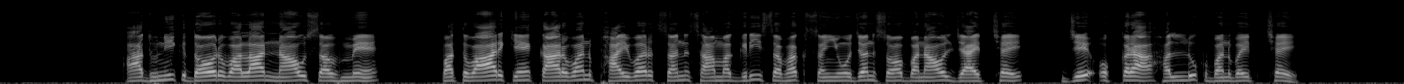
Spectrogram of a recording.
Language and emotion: Maithili, neutral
